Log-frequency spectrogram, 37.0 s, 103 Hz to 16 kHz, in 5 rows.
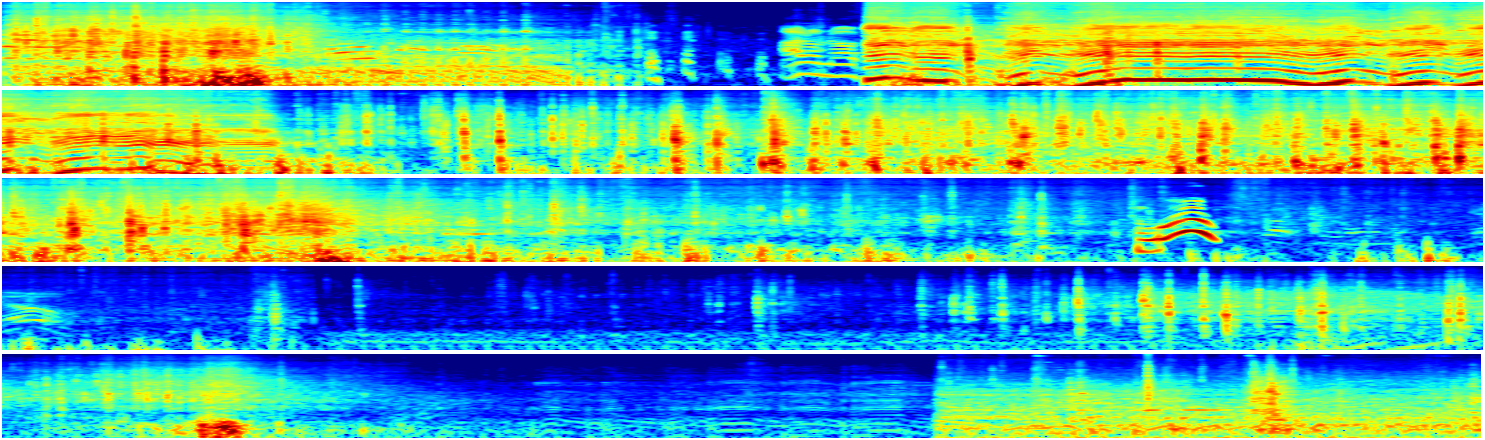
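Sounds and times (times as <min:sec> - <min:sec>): falling tree thud: 0:00.0 - 0:01.8
wood cracking and snapping: 0:00.0 - 0:02.1, 0:04.3 - 0:22.0, 0:22.6 - 0:31.4
chainsaw cutting: 0:00.0 - 0:03.6, 0:04.2 - 0:19.2, 0:23.5 - 0:37.0.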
